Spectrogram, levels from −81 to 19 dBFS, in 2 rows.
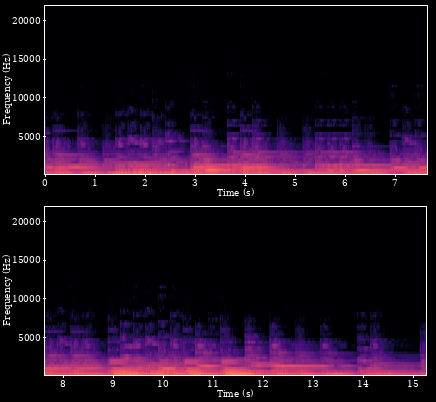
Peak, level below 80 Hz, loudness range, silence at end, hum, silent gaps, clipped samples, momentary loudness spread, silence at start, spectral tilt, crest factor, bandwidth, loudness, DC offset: -4 dBFS; -60 dBFS; 5 LU; 0 s; none; none; under 0.1%; 9 LU; 0 s; -8.5 dB/octave; 14 dB; 6.6 kHz; -18 LUFS; 1%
